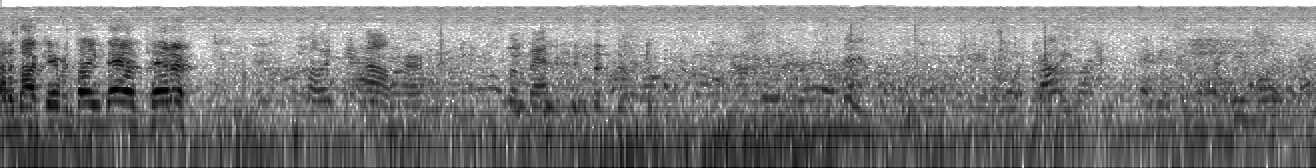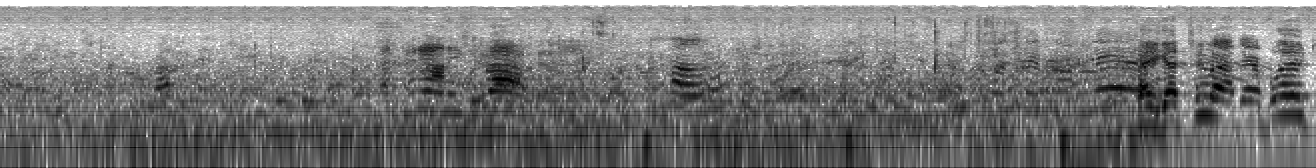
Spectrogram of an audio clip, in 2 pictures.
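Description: Men talk quietly nearby, outdoors.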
